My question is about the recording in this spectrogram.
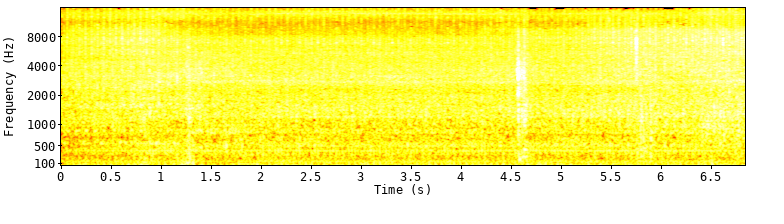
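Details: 2018 Toyota Sienna with replacement engine, after fixing a loose ground that caused a crank-no-start: even, steady idle hum with no stumble or knock, faint background clicks; scope confirms fixed, engine idles normally.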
